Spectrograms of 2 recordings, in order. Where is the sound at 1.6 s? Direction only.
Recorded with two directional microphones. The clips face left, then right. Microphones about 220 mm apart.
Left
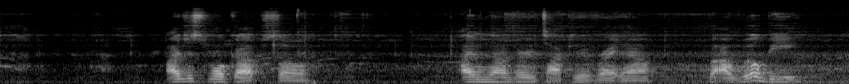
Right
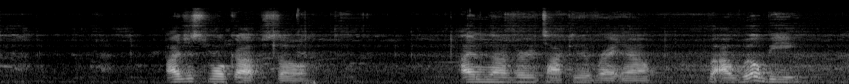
20° left (ahead or behind).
